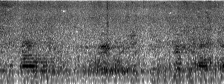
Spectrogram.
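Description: Wind buffeting the microphone in a low, uneven rumble, with a short snatch of a man's chanting voice just after the start.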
